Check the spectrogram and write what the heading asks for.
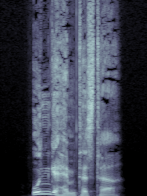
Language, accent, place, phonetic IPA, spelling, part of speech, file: German, Germany, Berlin, [ˈʊnɡəˌhɛmtəstɐ], ungehemmtester, adjective, De-ungehemmtester.ogg
- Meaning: inflection of ungehemmt: 1. strong/mixed nominative masculine singular superlative degree 2. strong genitive/dative feminine singular superlative degree 3. strong genitive plural superlative degree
